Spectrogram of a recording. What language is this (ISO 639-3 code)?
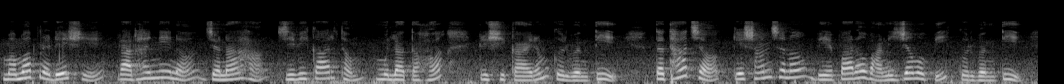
san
